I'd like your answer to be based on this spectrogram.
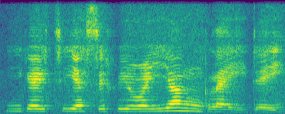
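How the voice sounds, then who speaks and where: Female séance participant, high and extremely sharp voice, questioning spirits, faint hiss. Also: normal speed, poor audio. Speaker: ghost hunt participant.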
